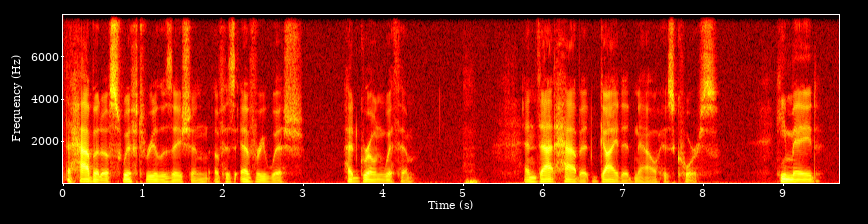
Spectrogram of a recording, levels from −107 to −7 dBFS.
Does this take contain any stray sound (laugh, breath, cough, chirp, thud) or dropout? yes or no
yes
